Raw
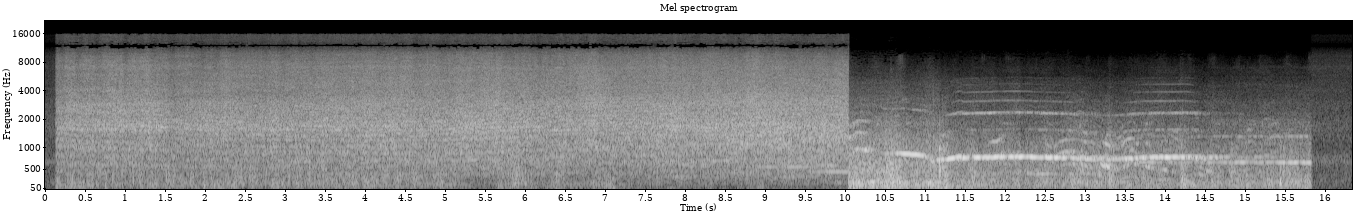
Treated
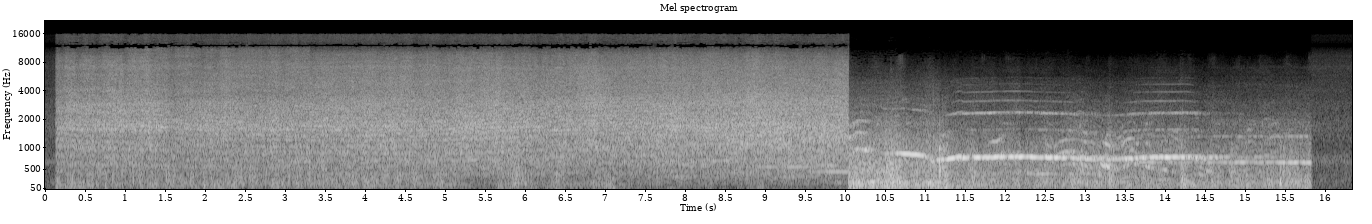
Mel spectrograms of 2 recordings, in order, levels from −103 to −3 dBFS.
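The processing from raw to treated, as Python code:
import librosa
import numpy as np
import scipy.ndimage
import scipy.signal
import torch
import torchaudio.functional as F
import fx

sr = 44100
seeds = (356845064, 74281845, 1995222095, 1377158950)

y = fx.peak_eq(x, sr, hz=11000.0, db=8.0, octaves=0.21, at=(1.0, 3.32))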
